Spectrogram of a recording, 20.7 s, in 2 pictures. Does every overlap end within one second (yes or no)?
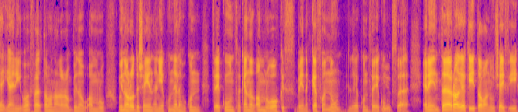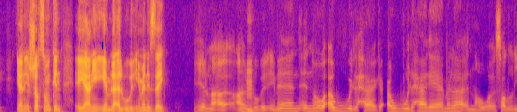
yes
